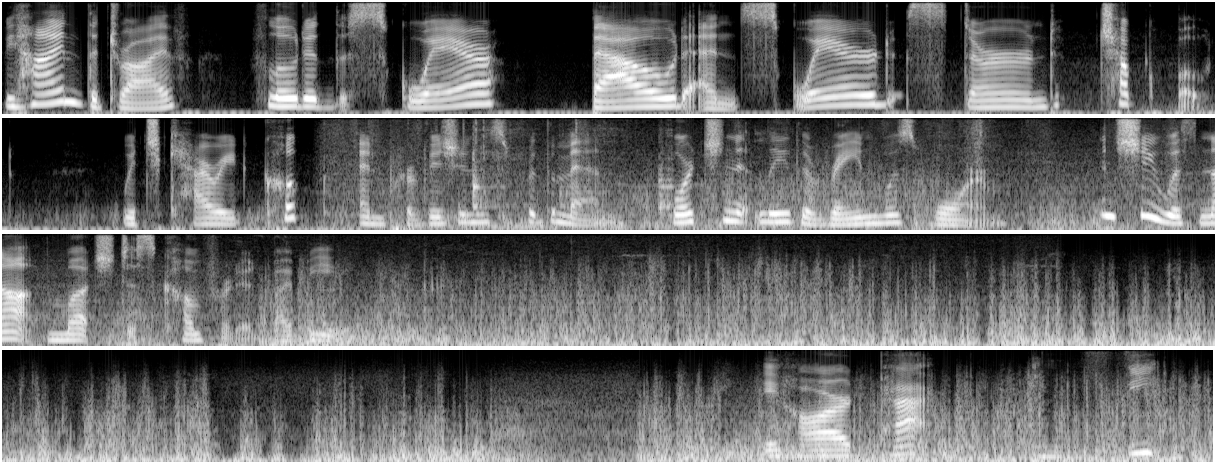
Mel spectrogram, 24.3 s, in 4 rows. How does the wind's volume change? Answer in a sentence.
The volume of the wind goes up.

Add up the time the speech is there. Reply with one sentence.
The speech can be heard for 16 seconds in total.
